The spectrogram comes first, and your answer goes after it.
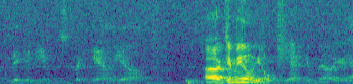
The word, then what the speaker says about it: Gamaliel: Yeah, Gamaliel.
